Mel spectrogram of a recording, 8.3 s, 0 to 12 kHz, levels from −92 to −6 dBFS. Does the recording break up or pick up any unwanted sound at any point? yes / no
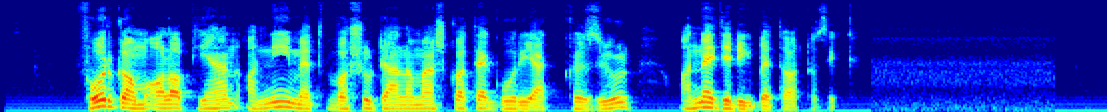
no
